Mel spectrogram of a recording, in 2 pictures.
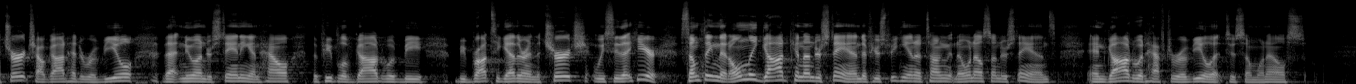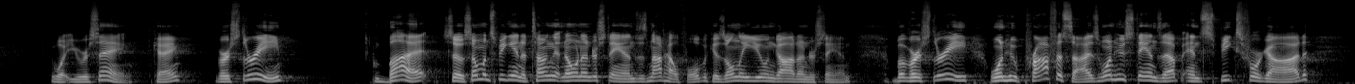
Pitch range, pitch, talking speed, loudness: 125-170 Hz, 140 Hz, 210 wpm, -28 LUFS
